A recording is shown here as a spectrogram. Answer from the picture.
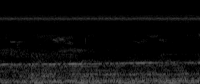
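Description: Faint background ambience during a pause in speech: a low, steady hiss with a thin high-pitched tone running through it.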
